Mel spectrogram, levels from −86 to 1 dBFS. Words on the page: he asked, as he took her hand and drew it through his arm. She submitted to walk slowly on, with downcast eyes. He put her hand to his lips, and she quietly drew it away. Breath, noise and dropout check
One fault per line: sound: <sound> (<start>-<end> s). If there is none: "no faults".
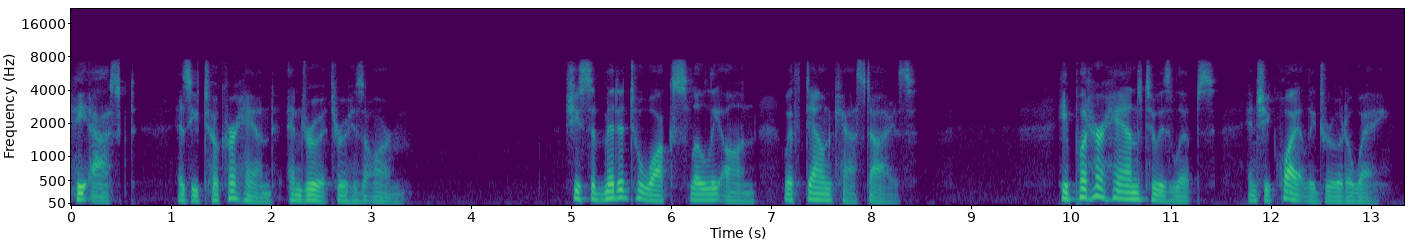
no faults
